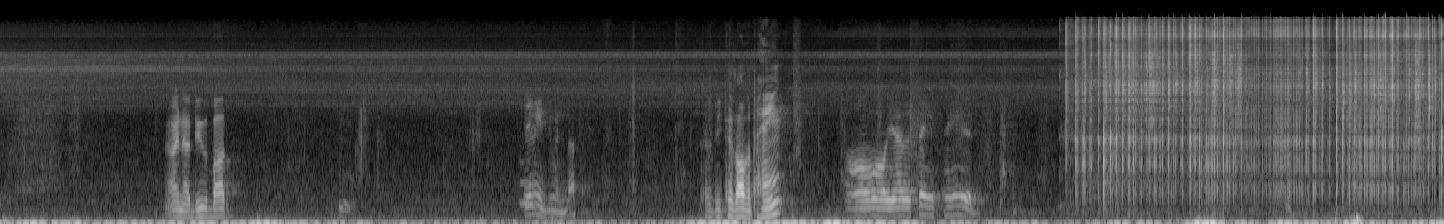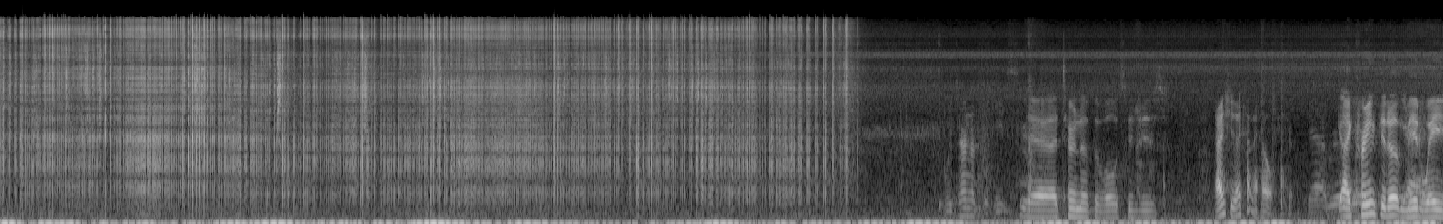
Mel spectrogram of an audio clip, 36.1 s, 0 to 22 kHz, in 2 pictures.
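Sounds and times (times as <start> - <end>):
welding arc crackling: 13.2 - 28.9.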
